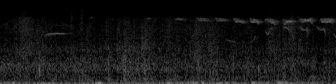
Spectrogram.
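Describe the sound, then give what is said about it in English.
Thin, high twittering calls of goldfinches flying overhead in a quick run of chirps, fairly faint against steady outdoor background noise in Monk's Wood, UK, with no one speaking. “Oh, what's flying overhead? Are they goldfinches? Yeah, it's goldfinches, and they'll be coming in for the knapweed.”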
